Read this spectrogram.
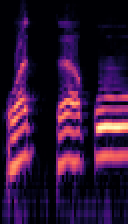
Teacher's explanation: wanya langsung ke huruf ta dan wawnya tidak dipanjangkan · Pada lafal qu ada mad tabi'i, yaitu ditandai dengan dhammah bertemu waw, panjangnya adalah 2 harakat.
